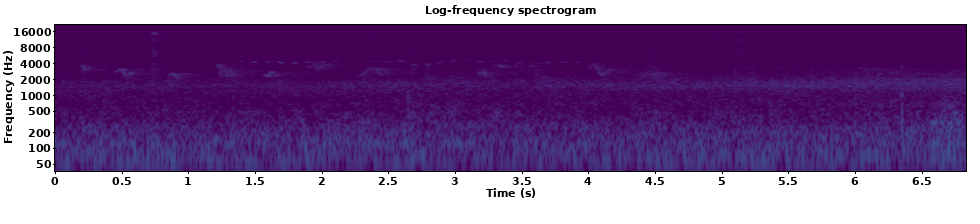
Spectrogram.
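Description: A small bird chirping repeatedly in short high notes, about two a second, fading out about two-thirds of the way through, over a faint, steady low rumble of outdoor background noise.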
